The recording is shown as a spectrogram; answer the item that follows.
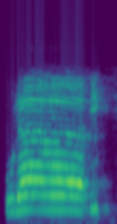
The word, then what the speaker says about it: أولئك: أولئك، كل الحروف هنا، كل الحروف هنا مرققة. الواو واو لا تنطق، همزة، همزة وصل، همزة قطع ثابتة وصلا وابتداء. الواو لا تنطق، لا مد، لام، لام حرف مرقق وصلا، والمد مد متصل، مد متصل واجب 4 5 حركات وصلا ووقفا.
